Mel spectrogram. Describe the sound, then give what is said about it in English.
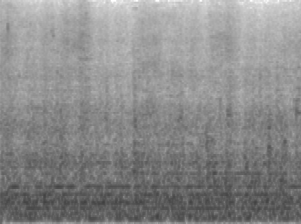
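A steady rumble of a train car rolling along rails at a steady speed on a long journey, with a continuous low drone and faint rhythmic rattling throughout, no voices present. “You can see out both sides of this train car, making for the most beautiful views you've ever seen.”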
